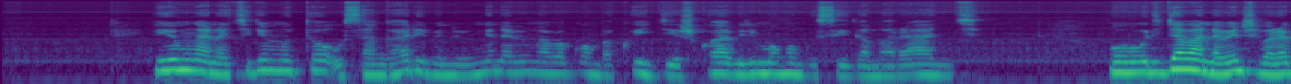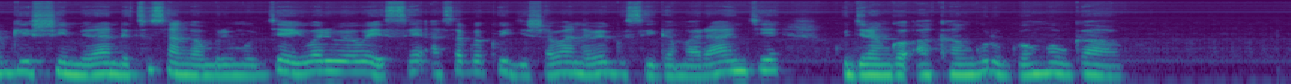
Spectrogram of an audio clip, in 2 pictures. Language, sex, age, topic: Kinyarwanda, female, 25-35, education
